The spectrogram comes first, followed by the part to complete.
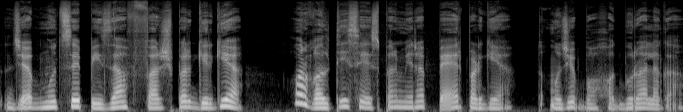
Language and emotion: Urdu, sad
